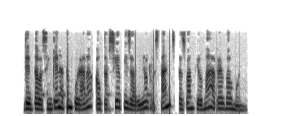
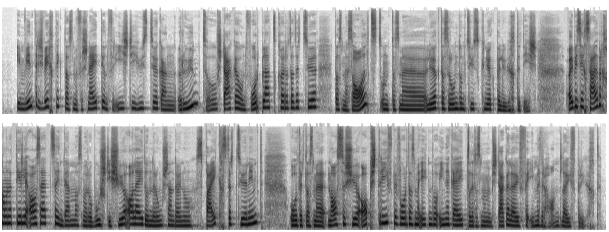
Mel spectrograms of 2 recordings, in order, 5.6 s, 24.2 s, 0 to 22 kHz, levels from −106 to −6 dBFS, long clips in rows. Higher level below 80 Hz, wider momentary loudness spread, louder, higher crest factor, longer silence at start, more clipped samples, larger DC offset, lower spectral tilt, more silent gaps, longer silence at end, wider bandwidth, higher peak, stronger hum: about the same, -54 dBFS vs -58 dBFS; second, 6 LU vs 10 LU; about the same, -17 LUFS vs -18 LUFS; about the same, 16 dB vs 18 dB; first, 0.45 s vs 0.3 s; neither; neither; about the same, -5 dB/octave vs -5.5 dB/octave; first, 1.83-1.87 s vs none; first, 0.7 s vs 0.15 s; second, 8 kHz vs 17 kHz; about the same, -2 dBFS vs 0 dBFS; neither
